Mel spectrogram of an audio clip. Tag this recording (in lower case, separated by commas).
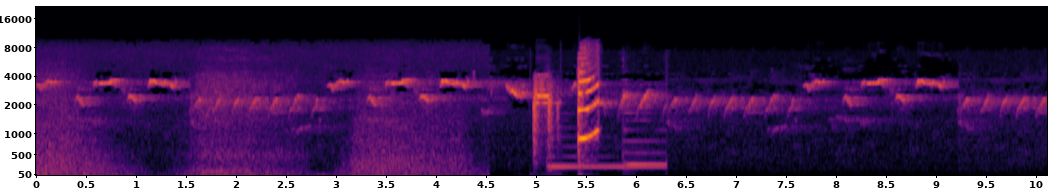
tweet, bird song, bird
